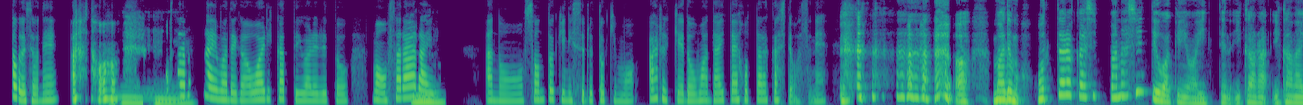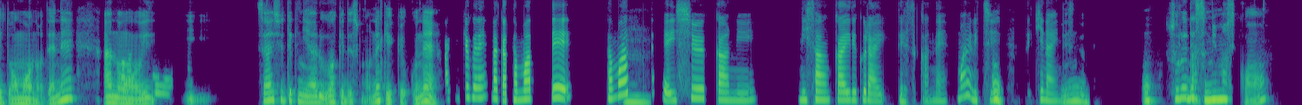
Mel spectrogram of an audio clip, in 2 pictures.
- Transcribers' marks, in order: laughing while speaking: "あの"; laugh
- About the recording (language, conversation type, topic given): Japanese, advice, 家事や日課の優先順位をうまく決めるには、どうしたらよいですか？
